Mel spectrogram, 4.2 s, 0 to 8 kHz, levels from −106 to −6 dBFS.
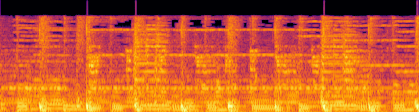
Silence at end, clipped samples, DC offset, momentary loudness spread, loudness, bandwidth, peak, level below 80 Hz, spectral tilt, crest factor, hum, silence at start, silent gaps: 0 s; under 0.1%; under 0.1%; 3 LU; -16 LUFS; 5.4 kHz; 0 dBFS; -24 dBFS; -9 dB/octave; 16 dB; none; 0 s; none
